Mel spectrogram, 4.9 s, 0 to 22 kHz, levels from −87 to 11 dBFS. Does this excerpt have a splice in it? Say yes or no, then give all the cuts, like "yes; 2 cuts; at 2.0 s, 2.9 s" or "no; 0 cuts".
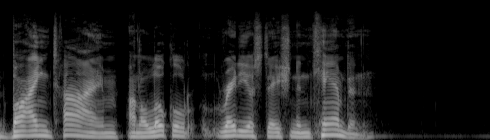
yes; 1 cut; at 1.2 s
